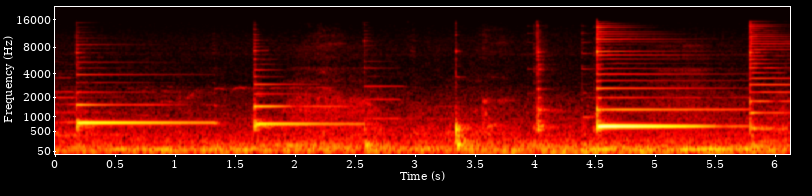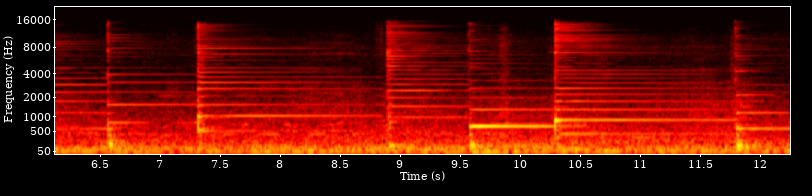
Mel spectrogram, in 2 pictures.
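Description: Squier Affinity Jazzmaster electric guitar picked one note at a time: about ten single notes, each ringing and fading before the next. The loudest comes about four and a half seconds in.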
